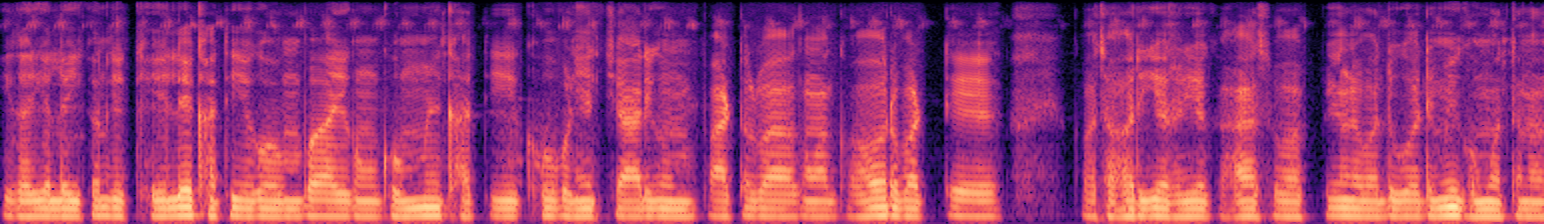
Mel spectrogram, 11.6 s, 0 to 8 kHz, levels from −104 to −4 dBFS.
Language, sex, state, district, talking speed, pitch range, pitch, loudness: Bhojpuri, male, Uttar Pradesh, Deoria, 160 wpm, 105-110 Hz, 105 Hz, -18 LUFS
